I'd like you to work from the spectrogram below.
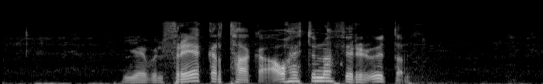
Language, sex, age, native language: Icelandic, male, 40-49, Icelandic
